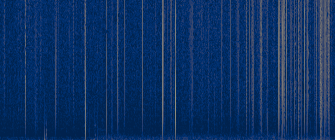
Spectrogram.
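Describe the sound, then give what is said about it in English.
Pops and clicks of surface noise from custom-pressed vinyl records: many sharp, scattered ticks at an uneven rhythm over a steady low rumble and hum, with no voices. “And finally, the pops and clicks from the vinyl records that Sloan had pressed just for the show.”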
